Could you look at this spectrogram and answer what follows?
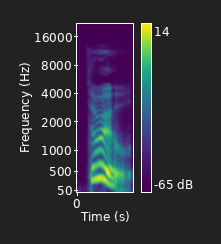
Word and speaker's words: through: Through, like I walked through the door. And in through, the o u makes an oo sound. Through. Rhymes with blue or true or new.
